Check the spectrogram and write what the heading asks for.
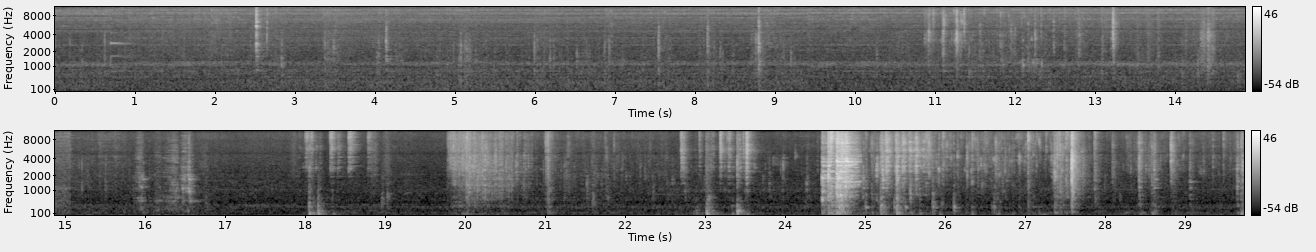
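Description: Pot of noodles boiling, with light clicks of chopsticks stirring against the stainless steel pot. About halfway through this gives way to a steel sink: several metal knocks of a colander and bowl, and a few loud spells of water pouring and splashing as the noodles are drained and rinsed.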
